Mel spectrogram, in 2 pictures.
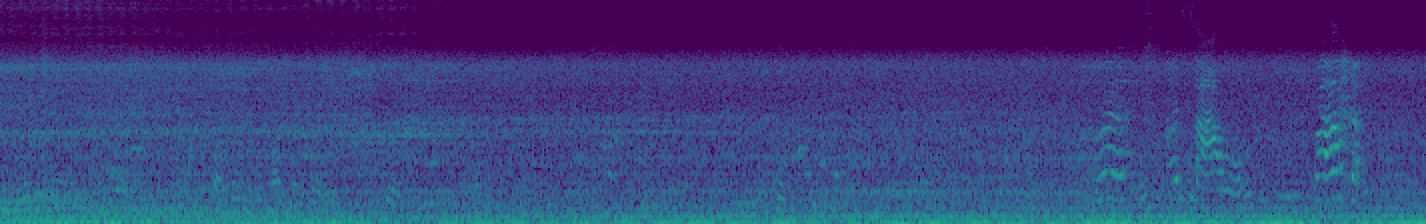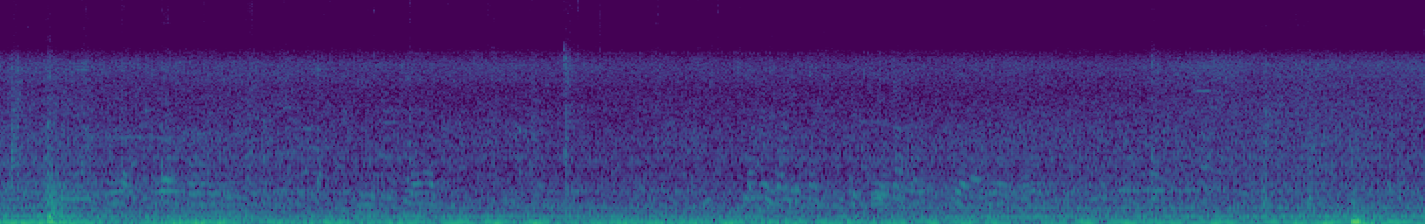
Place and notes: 介壽村, Nangan Township - In front of the convenience store
In the Street, In front of the convenience store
